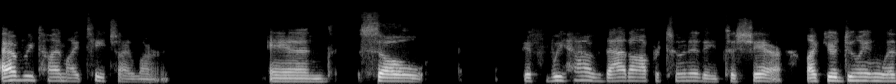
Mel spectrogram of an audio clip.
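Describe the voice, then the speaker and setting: Very slowly, a woman speaks at a fairly low pitch with fairly even intonation. Long pauses come often. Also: dry, close sound with no echo. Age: 70s. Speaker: educator on aging at home. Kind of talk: interview. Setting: video call.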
